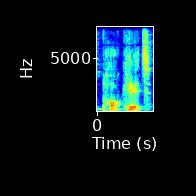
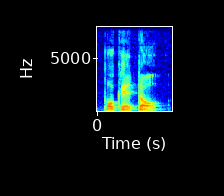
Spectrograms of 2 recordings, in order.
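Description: First: It is said with a plain English accent. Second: It is said with a Japanese accent. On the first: "the English words pocket" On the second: "if you say that with a Japanese accent, sounds like poketo"

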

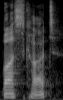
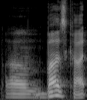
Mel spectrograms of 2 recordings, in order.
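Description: First: The first word ends with a hissing s sound. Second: The first word ends with a buzzing z sound. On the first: The speaker calls it wrong. "not bus cut" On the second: The speaker calls it right.

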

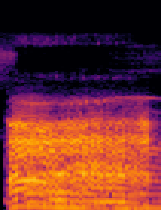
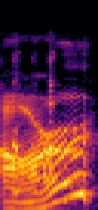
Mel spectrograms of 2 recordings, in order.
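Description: First: It is said with a fierce growl. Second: It is said tentatively, like a question.

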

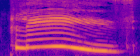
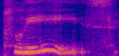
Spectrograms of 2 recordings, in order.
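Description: First: It is said with more passion and energy. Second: It is said in a sexy, sultry voice.

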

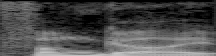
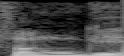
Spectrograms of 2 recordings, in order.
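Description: First: The word sounds like 'fun guy'. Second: The word does not sound like 'fun guy'. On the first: The speaker calls it wrong. "and not fungi, which ruins that old kid's joke" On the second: The speaker calls it right. "it's pronounced fungi"

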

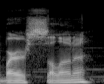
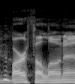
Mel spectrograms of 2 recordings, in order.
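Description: First: The c is said as an s sound. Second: The c is said as a th sound. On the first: This is how English speakers say it. "instead of Barcelona" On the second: This is how people in Spain say it. "how the Spanish say Barcelona"

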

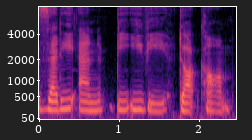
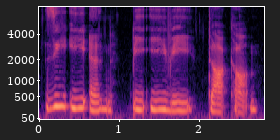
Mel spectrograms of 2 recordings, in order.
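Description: First: Z is said as zed, non-American style. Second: Z is said as zee, American style.

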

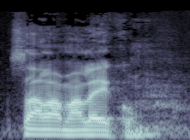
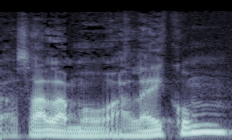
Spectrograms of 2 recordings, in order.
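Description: First: The greeting is said quickly and clipped. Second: The greeting is said in full, unhurried. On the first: The speaker calls it wrong. "så då blir det bara salam alaikum. Snabbt så här" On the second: The speaker calls it right. "det vanligaste är ju assalamu alaikum"

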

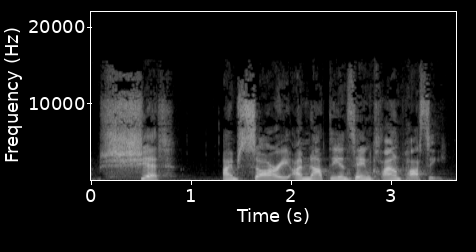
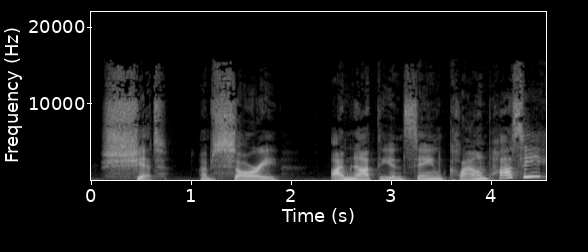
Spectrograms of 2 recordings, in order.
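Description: First: It sounds defiant. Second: It sounds like a question.

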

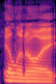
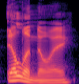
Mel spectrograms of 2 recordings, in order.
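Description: First: The stress falls in the usual place. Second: The stress falls in an unusual place. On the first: The speaker calls it right. "it's usually Illinois" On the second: The speaker calls it wrong. "but you went Illinois. Like, it's just there was a weird emphasis"

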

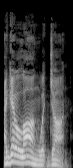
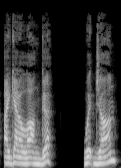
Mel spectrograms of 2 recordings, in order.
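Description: First: The G in along is soft and linked. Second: The G in along is hard and separate. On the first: The speaker calls it right. "notice the soft G pronunciation" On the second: The speaker calls it wrong.

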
